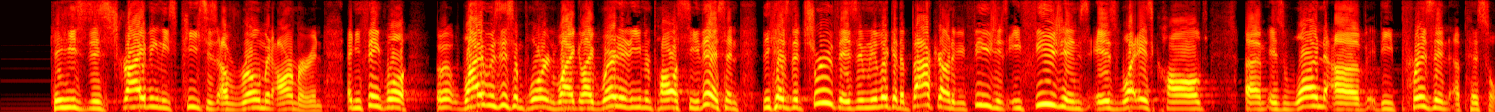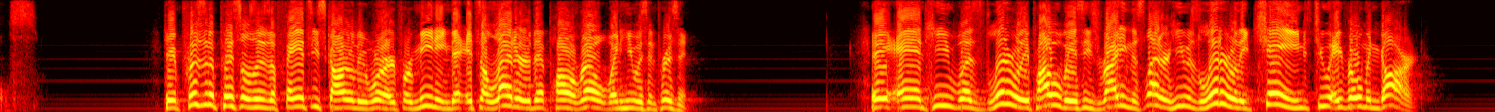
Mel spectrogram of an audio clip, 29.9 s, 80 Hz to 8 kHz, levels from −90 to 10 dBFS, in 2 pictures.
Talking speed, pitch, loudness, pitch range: 180 wpm, 195 Hz, -16 LUFS, 170-225 Hz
